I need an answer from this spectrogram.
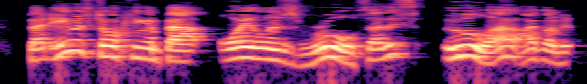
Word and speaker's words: Euler: But he was talking about Euler's Rule. So this Euler, I thought that was Euler's, but it's pronounced Euler's Rule.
